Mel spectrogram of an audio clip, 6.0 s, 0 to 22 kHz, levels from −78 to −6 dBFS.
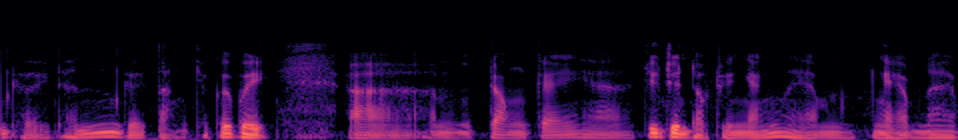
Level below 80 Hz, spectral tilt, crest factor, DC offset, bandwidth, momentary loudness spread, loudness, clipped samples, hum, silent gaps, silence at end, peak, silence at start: -46 dBFS; -6.5 dB/octave; 22 dB; under 0.1%; 6.6 kHz; 11 LU; -36 LUFS; under 0.1%; none; none; 0 s; -14 dBFS; 0 s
